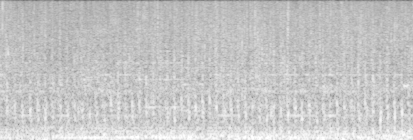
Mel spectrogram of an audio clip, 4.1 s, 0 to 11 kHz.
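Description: A helicopter in the Ty 2 video game drones steadily and loudly throughout, a constant rotor rumble with no clear splash or talking standing out.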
